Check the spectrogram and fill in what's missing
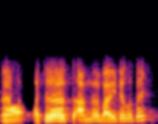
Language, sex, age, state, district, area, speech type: Bengali, male, 18-30, West Bengal, Howrah, urban, conversation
